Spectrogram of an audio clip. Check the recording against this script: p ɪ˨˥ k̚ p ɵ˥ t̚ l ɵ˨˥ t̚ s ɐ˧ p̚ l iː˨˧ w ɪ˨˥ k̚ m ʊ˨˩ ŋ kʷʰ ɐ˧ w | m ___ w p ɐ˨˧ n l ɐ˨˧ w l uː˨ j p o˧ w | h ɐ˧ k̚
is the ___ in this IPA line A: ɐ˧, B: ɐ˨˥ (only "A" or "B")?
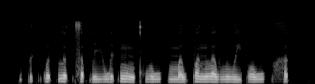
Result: B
